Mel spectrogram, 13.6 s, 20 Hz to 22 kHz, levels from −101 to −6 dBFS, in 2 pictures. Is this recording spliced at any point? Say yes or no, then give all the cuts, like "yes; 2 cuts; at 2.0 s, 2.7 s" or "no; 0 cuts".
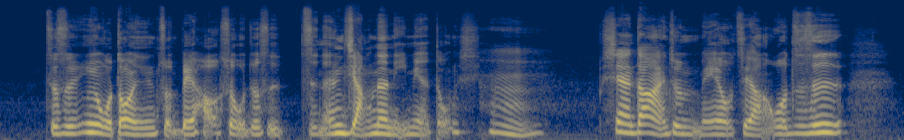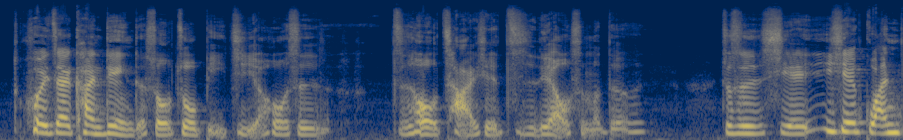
no; 0 cuts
